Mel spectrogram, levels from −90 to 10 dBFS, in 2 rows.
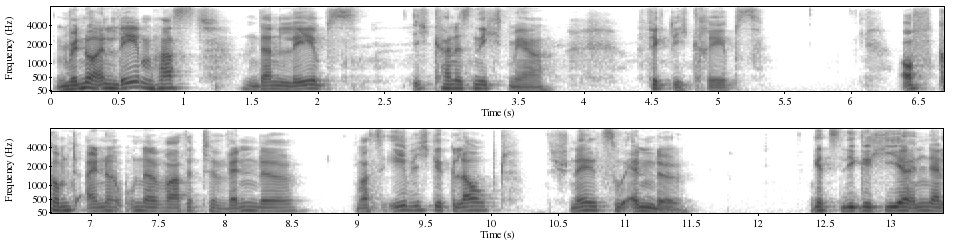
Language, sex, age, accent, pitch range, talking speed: German, male, 20-39, German, 105-130 Hz, 145 wpm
